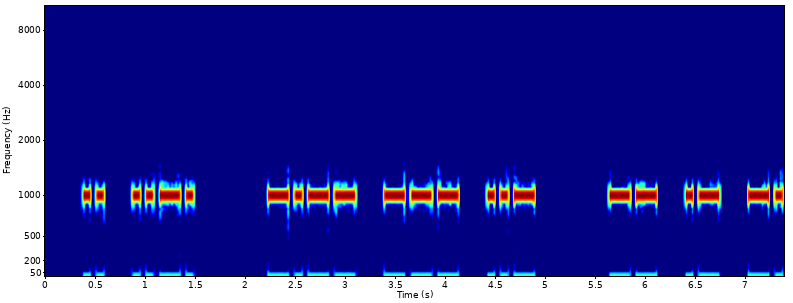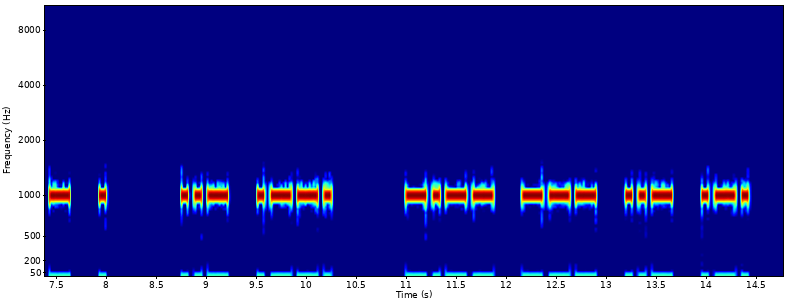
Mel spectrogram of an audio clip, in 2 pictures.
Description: Morse code, heard as a keyed tone, about 18 wpm, spaced as for 15 wpm, 1000 Hz. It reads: IF YOU MAKE UP YOUR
